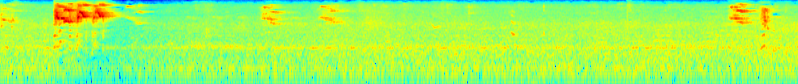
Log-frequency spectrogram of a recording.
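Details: Galah cockatoos in the central Australian outback at early morning, screaming and mucking around. A burst of loud, harsh rasping screeches comes first, then fainter screeches around three seconds and two more near the end, over a quiet steady background hum.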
